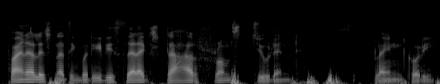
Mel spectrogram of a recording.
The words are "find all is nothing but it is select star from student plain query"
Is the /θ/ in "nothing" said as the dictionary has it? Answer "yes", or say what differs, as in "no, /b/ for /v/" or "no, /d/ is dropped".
no, /t/ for /θ/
